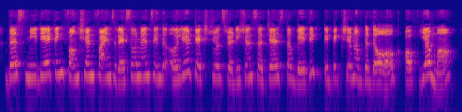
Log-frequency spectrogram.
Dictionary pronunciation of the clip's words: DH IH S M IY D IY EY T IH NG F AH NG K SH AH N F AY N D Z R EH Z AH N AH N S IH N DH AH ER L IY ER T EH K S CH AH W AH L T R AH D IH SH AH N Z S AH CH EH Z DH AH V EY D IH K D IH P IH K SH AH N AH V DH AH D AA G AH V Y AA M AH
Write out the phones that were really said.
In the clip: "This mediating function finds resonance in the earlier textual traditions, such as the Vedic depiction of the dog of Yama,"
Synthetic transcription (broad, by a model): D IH S M IY D IY EY T IH NG F AH NG K SH AH N F AY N D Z R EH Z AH N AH N S IH N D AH ER L IY ER T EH K S CH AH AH L T R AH D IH SH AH N S AH CH EH Z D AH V EY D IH K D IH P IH K SH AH N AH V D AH D AA G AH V Y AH M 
